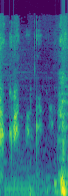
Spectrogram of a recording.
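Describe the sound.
A voice briefly imitates the squeaky, smeary sound of shaving cream being wiped off a microphone, with a few nasal, quack-like squeaks ending in a louder burst, short.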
